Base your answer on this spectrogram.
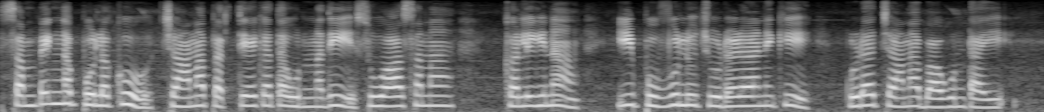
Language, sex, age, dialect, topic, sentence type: Telugu, female, 25-30, Central/Coastal, agriculture, statement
